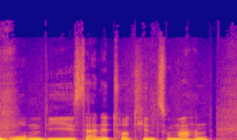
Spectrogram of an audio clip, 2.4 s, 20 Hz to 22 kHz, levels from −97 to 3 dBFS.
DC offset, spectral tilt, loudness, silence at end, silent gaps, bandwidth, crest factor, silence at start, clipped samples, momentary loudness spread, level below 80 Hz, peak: under 0.1%; -6 dB/octave; -16 LUFS; 0 s; none; 16 kHz; 14 dB; 0 s; under 0.1%; 4 LU; -58 dBFS; -2 dBFS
